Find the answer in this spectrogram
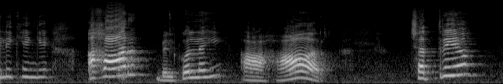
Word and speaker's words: क्षत्रिय: शब्द बोलेंगे सही लिखेंगे आहार बिल्कुल नहीं आहार क्षत्रिय तो छतरियां नहीं है क्या है शब्द छतरिया छतरिया तो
